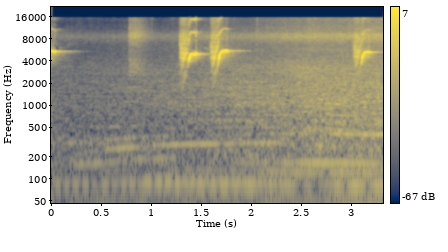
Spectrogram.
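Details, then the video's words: Orange-headed thrush sound used as a lure to make birds sing: a pair of quick high whistles that sweep down and flatten, followed after a pause by one more, with light background hiss. "suara untuk pancingan damer agar langsung bunyi"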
